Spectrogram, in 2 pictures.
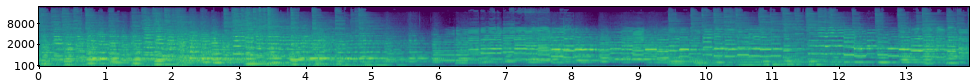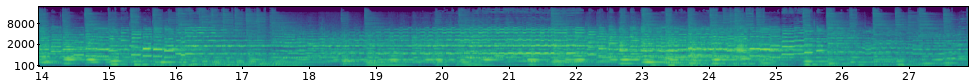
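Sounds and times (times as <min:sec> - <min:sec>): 
oboe concerto in F major: 0:00.0 - 0:27.8.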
